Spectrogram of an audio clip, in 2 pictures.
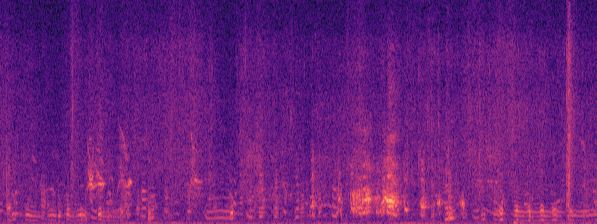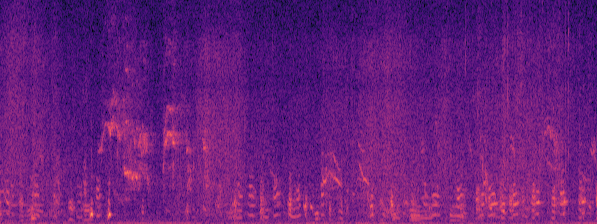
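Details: Hens cluck in a flock, with steady overlapping low clucks and a louder squawk in the middle, then softer chatter continuing over a low background hum.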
